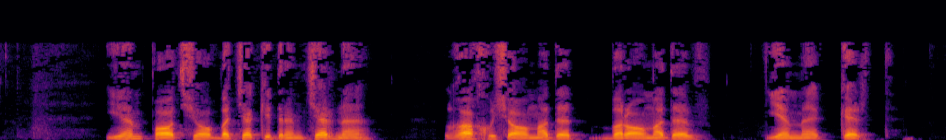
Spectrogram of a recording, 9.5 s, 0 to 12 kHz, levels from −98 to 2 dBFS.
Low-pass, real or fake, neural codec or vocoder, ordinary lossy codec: 10.8 kHz; real; none; MP3, 32 kbps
